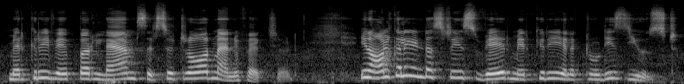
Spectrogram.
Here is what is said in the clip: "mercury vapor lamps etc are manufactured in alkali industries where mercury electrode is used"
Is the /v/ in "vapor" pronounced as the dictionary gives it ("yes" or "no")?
yes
